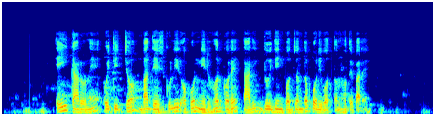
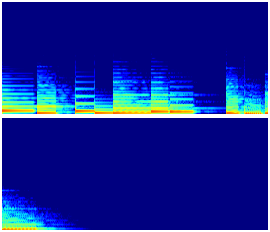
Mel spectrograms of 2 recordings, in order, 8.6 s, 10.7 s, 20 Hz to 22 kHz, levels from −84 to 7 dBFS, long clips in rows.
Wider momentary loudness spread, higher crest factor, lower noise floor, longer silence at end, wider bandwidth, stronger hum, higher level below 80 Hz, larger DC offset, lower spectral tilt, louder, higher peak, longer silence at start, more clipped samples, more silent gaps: first, 14 LU vs 10 LU; first, 20 dB vs 14 dB; second, -59 dBFS vs under -90 dBFS; second, 1 s vs 4.5 s; first, 8 kHz vs 1.6 kHz; neither; second, -40 dBFS vs -22 dBFS; neither; second, -7.5 dB/octave vs -16 dB/octave; about the same, -21 LUFS vs -20 LUFS; first, -2 dBFS vs -6 dBFS; first, 0.25 s vs 0 s; neither; neither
